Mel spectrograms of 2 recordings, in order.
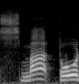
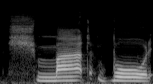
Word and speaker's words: SchmartBoard: That's a No, it's not Smartboard. It's Schmmart Board. If I'm pronouncing that correctly, and I had heard of these.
